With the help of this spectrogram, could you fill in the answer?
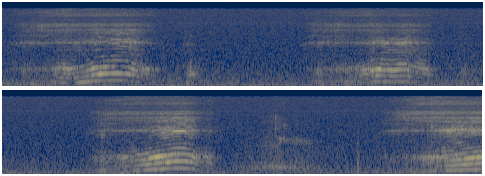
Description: The most annoying/weird snoring sound ever.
